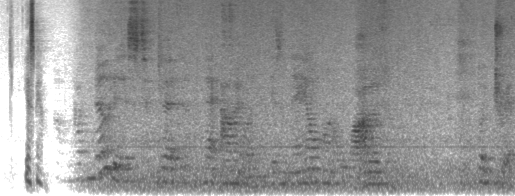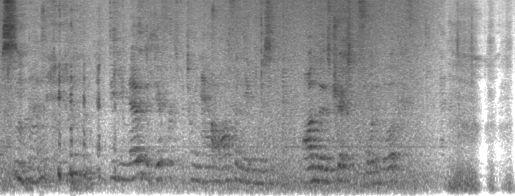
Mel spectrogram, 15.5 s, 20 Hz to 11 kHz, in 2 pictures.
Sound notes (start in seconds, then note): 8.0 laughter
